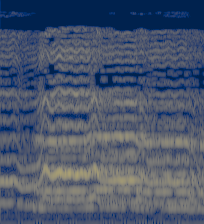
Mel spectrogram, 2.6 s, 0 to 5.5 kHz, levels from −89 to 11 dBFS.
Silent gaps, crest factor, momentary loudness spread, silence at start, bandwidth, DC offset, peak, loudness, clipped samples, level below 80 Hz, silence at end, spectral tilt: none; 14 dB; 8 LU; 0 s; 5 kHz; under 0.1%; -16 dBFS; -29 LUFS; under 0.1%; -70 dBFS; 0 s; -7.5 dB/octave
